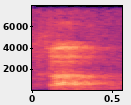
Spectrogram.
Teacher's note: When the tongue touches the deepest part of the mouth, the sound that comes out is ka. То есть, когда язык касается самой глубокой части рта, ротовой полости, происходит звук К.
